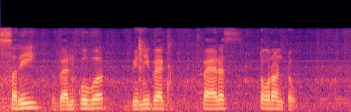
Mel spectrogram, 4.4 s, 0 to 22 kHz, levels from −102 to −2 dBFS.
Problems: none marked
